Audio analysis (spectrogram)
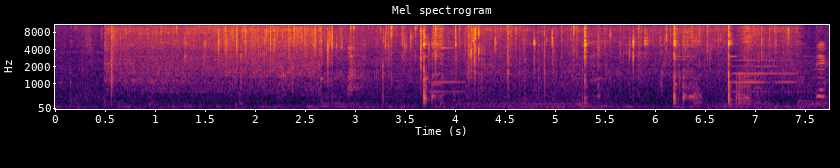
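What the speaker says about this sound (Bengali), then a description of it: "এইগুলোও ভেজে নেব।" Food fries in hot oil in a pan, giving a continuous close sizzle broken by sharp pops and crackles, with no voices.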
